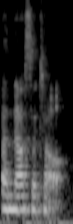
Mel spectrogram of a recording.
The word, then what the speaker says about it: inositol: I always have trouble pronouncing that, but it starts with an I and it's pronounced inositol.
